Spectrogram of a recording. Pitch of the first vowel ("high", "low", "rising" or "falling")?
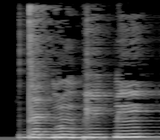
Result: low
